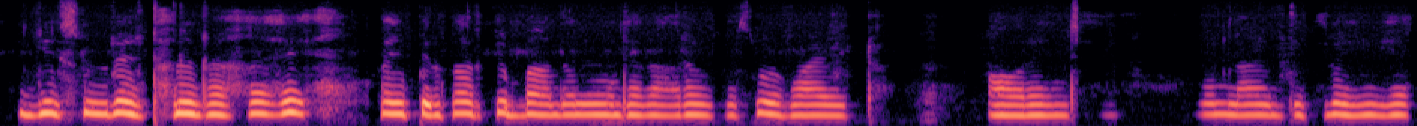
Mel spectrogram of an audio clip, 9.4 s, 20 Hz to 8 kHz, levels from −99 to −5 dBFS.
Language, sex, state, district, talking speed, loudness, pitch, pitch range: Hindi, female, Jharkhand, Jamtara, 110 wpm, -30 LUFS, 210 Hz, 205-230 Hz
